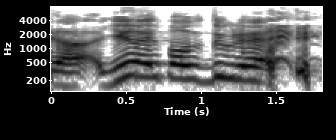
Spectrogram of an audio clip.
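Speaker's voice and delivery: laughing through the words; real laugh breaking in; giggling while correcting himself. Real, not acted. Laughing at his own slip.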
